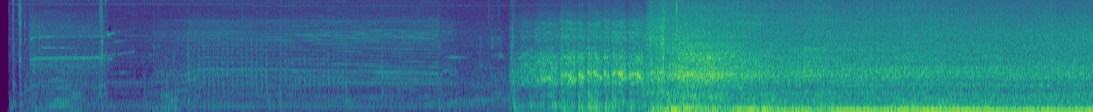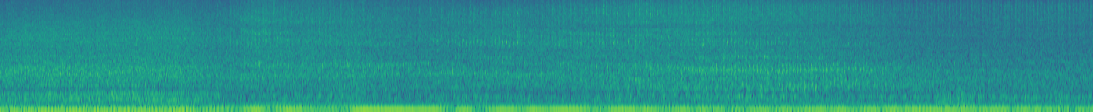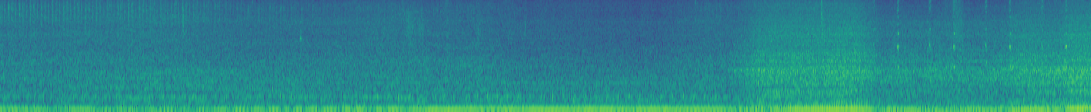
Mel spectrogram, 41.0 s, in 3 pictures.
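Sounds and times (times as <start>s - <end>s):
starter motor cranking: 6.4s - 9.4s
car engine revving and idling: 6.4s - 40.9s.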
